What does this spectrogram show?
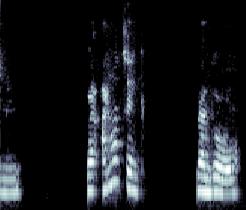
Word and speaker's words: Van Gogh: well, I don't think Van Gogh, or Van Hoff, as he used to say his name, ever sold a single painting of his own.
